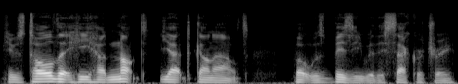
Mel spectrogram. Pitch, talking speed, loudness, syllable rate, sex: 105 Hz, 210 wpm, -18 LUFS, 5.2 syllables/s, male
